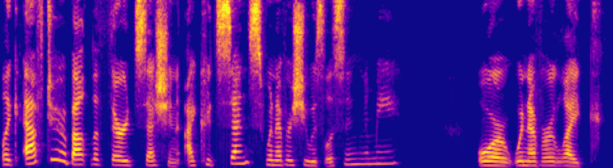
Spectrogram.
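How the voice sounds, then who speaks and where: A woman talking casually and confidingly, giving personal advice in an informal, halting way and often correcting herself. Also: medium pitch, no room sound, clean studio sound. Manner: informal, halting and self-correcting, chuckles while talking, mimics others in dialogue. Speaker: host, voice performer giving a personal ramble.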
